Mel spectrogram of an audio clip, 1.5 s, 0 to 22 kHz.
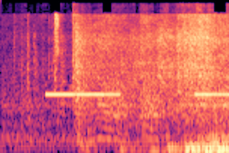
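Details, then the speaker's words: Normal start on a 2007 Subaru STI with Accessport v2 and 91-octane base map, low wastegate, no check engine lights: brief starter whir, then the engine catches promptly into a firm low rumble. Owner notes turbo seals starting to leak. "Car fires right up. It runs good. It pulls real good."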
